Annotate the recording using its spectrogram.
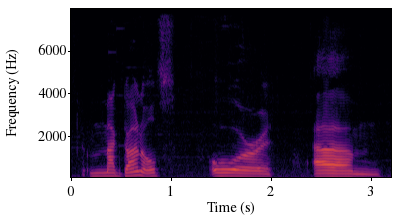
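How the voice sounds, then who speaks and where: Music plays in the background. Over it, a man speaks at a fairly high pitch. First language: Spanish. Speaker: gaming streamer. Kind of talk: live gameplay stream chat. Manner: a little quiet while focusing.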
